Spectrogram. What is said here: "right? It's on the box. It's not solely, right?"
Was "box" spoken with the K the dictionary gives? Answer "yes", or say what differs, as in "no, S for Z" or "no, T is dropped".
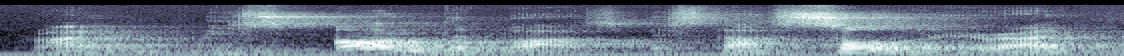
no, K is dropped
